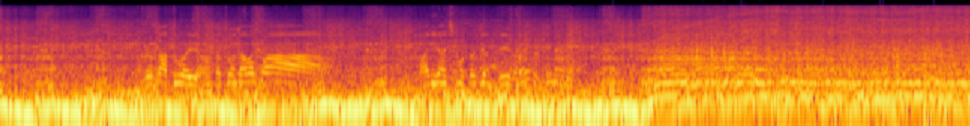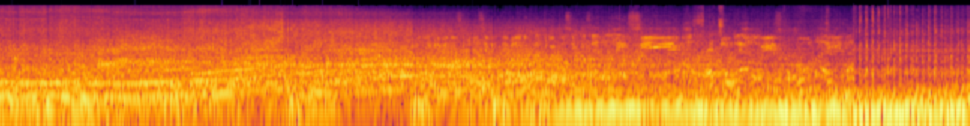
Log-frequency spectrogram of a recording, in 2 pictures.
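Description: Car engines idle with a loud, rough rumble.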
